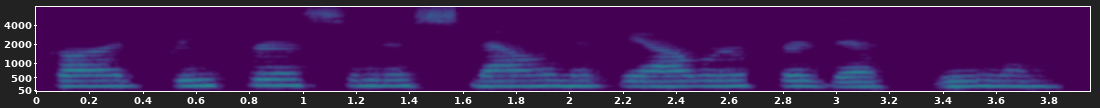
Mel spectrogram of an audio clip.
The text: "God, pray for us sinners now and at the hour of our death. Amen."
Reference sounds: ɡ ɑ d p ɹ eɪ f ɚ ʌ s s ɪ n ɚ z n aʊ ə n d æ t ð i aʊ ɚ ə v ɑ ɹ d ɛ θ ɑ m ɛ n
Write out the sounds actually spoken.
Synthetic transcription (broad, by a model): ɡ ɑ d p ɹ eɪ f ɚ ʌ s s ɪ n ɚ s n aʊ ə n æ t ð i aʊ ɚ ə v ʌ ɹ d ɛ θ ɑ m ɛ n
